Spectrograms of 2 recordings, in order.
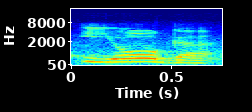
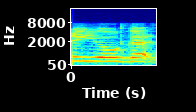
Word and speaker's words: yoga: Já a palavra yoga ou yoga, na verdade, tanto faz como a gente pronuncia. A palavra yoga tem origem no sânscrito.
